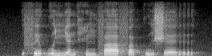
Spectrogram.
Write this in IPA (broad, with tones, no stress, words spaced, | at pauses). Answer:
fe˦ɡʷi˦ ɲɛ˨nhĩ˦ŋfaː˦fa˨ kʷi˨ʃɛ˨r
